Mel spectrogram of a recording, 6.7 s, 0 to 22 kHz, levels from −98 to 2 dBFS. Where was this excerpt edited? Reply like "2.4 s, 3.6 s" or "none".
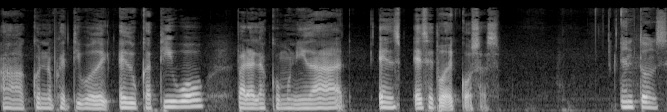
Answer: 2.3 s, 3.6 s, 4.0 s, 4.4 s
